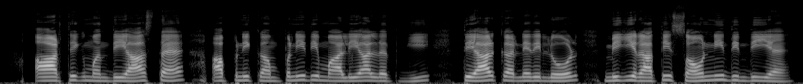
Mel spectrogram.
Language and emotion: Dogri, fearful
